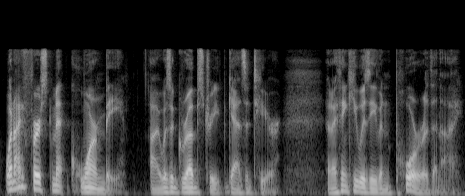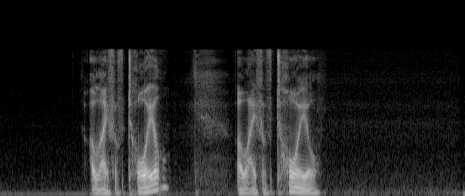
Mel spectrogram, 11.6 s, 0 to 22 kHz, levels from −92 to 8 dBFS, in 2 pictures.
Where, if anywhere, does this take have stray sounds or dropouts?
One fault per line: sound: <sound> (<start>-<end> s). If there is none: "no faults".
no faults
